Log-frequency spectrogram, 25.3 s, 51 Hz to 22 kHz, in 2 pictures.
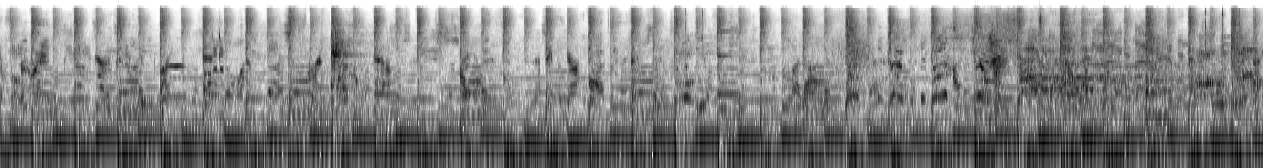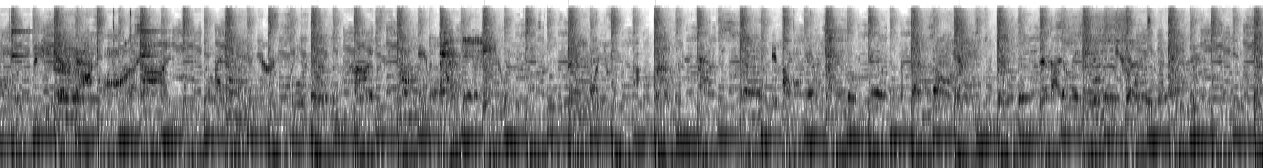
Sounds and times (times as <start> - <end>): Funny music: 0.0 - 25.2.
